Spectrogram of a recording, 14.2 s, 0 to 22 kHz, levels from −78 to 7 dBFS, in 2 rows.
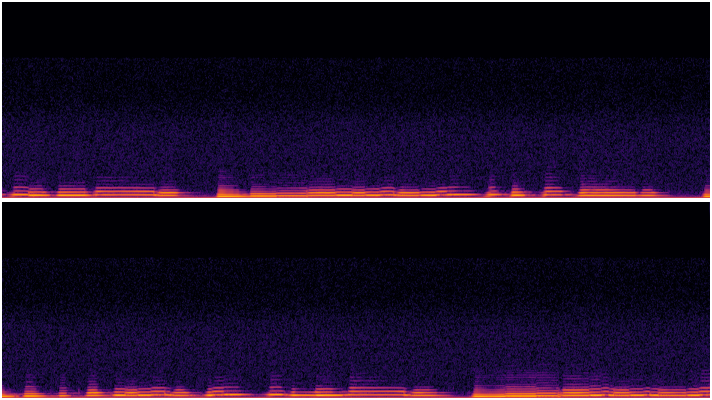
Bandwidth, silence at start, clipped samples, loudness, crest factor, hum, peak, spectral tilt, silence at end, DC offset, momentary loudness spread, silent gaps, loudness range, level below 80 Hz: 9.4 kHz; 0 s; under 0.1%; -18 LUFS; 12 dB; none; -6 dBFS; -9 dB/octave; 0 s; under 0.1%; 9 LU; none; 3 LU; -34 dBFS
